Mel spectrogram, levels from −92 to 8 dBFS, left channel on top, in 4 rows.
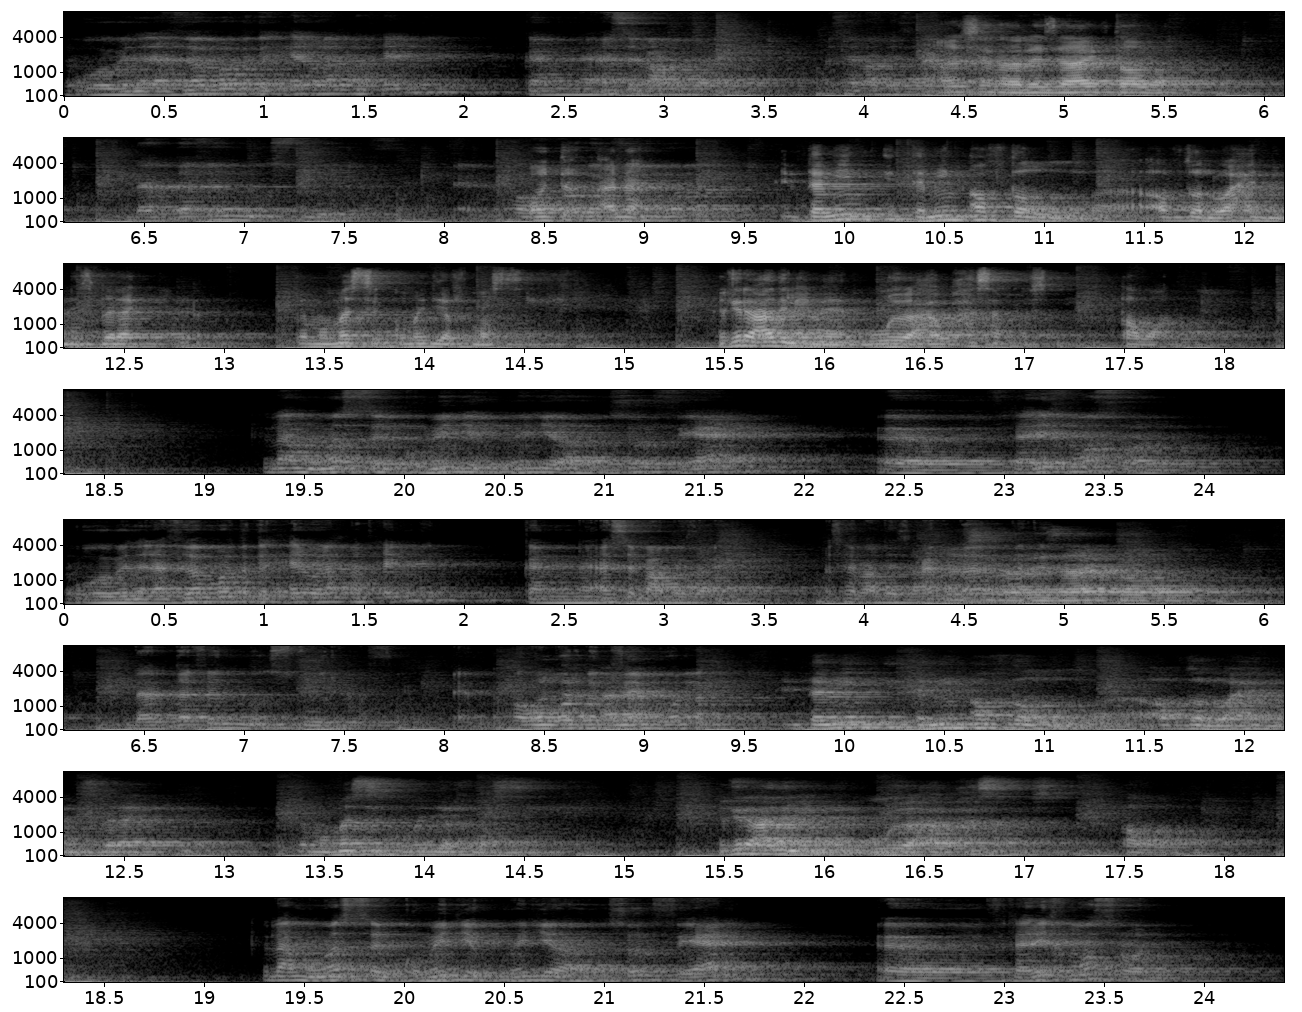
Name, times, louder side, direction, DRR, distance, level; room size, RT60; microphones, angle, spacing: voice 1, 0.1-1.9 2.3-3.4 3.8-5.1 6.4-9.4 16.2-16.4 19.3-21.7 22.4-23.8, right 1 dB, 30° right, 1 dB, 0.4 m, -38 dB
sound 1, 2.8-18.7, equal, 40° left, 0.7 m, -32 dB
voice 2, 4.3-5.6 8.4-9.0 9.7-12.9 13.4-14.5 15.5-17.8, left 3 dB, 70° left, 6 dB, 0.3 m, -30 dB
4.2 x 3.0 x 2.6 m, 1.5 s
head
